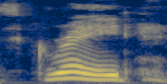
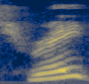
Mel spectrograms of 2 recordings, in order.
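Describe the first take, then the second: First: The name begins with an 'sk' sound. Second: The name begins with an 'sh' sound. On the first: The name suggests a skirmish raid. "it sounds like a skirmish raid" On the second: The name plays on the word charade. "is it a play on charade?"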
